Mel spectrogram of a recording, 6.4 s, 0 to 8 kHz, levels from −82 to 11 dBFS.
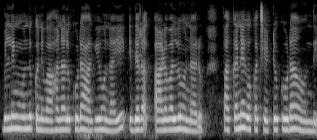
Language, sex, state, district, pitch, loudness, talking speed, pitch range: Telugu, female, Telangana, Mahabubabad, 230 Hz, -13 LUFS, 140 wpm, 225-240 Hz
